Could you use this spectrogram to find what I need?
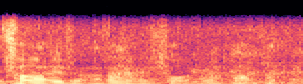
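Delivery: low, mumbled numbers under the breath; mumbling. Retold or imitated. Audience mumbling the rule back, low and unsure. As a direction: mumble the answer half to yourself. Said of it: "And people mumbling".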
